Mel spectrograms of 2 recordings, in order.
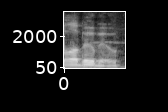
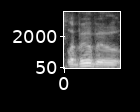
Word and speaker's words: Labubu: and I showed the Labubu, and everybody types Labubu like it's spelled like Labubu, right, or something like that. Right. But I spell it Labooboo. You know, like boo boo.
